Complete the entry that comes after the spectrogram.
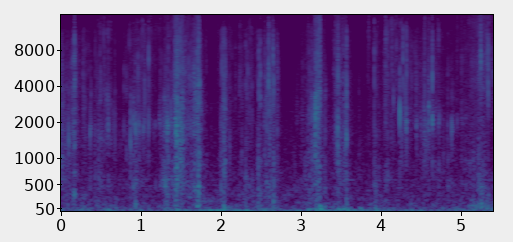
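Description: A palm-sized mass of yellow floam, foam beads in slime, is held close between both hands and squeezed and pressed with fingers and long pink nails. It gives off dense, bright, crunchy crackling in quick overlapping bursts that swell and fade with each squeeze.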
